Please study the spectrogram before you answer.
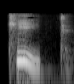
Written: keet

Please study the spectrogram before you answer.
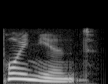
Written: poignant

